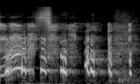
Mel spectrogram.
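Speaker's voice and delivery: squeaky high laughing what; amazed squeal. Retold or imitated. Retelling amazed reaction.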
